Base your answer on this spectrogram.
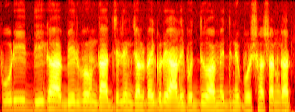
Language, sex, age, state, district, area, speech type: Bengali, male, 18-30, West Bengal, Birbhum, urban, spontaneous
